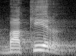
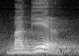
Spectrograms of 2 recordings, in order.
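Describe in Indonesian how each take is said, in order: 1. Konsonan di tengah adalah bunyi q yang dalam. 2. Konsonan di tengah adalah bunyi g. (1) "mengeja huruf Qaf itu menjadi ga" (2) "jadinya apa? Bagir"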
